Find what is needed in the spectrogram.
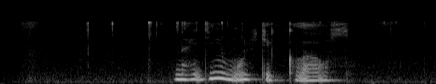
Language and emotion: Russian, sad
